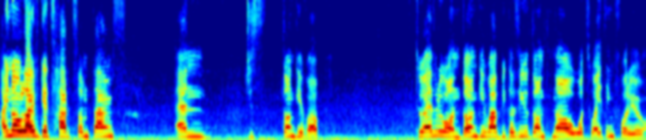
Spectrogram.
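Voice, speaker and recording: With a high pitch and flat, monotone intonation, a woman speaks fairly slowly, leaving long, frequent pauses and swinging widely in loudness. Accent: Polish. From Poland. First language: Polish. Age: 20s. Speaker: expat interviewee. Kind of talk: interview.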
